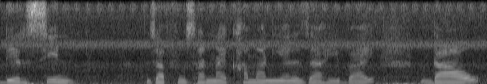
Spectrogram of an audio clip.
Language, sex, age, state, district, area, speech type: Bodo, female, 30-45, Assam, Chirang, rural, spontaneous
